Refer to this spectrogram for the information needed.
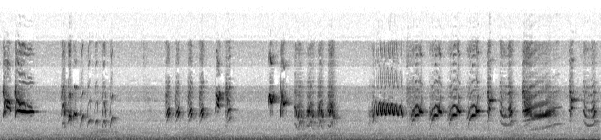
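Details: Red siskin (Spinus cucullatus) singing a lively, rambling twitter of high chirps, short buzzy trills and brief whistled notes, nearly continuous over six seconds, with a low steady hum underneath.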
